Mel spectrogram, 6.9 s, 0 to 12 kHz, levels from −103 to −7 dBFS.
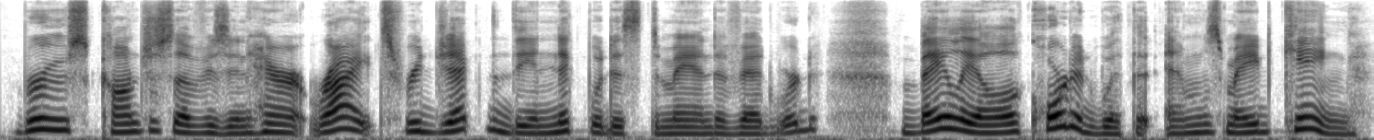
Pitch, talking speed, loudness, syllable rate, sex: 200 Hz, 175 wpm, -19 LUFS, 5.4 syllables/s, female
